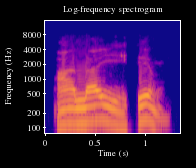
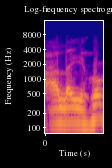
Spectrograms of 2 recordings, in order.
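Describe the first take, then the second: First: The last vowel is an 'i' sound. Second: The last vowel is an 'u' sound. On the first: The speaker calls it right. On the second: The speaker calls it wrong. "jangan dibaca alaihum ya"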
